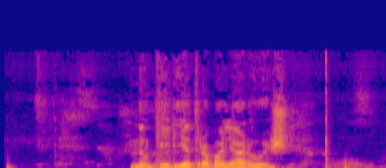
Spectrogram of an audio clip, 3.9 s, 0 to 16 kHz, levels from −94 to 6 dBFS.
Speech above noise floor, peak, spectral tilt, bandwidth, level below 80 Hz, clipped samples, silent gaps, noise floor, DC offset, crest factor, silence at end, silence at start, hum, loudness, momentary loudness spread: 33 dB; -4 dBFS; -6 dB/octave; 11.5 kHz; -58 dBFS; under 0.1%; none; -53 dBFS; under 0.1%; 20 dB; 0.15 s; 0.05 s; none; -22 LUFS; 20 LU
